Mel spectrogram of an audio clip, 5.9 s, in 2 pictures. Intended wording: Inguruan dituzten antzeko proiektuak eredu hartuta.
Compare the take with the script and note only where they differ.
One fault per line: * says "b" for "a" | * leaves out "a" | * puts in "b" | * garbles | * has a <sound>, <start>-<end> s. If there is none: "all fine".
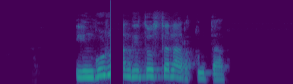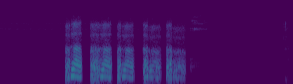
* has a dropout, 1.1-1.2 s
* leaves out "antzeko proiektuak eredu"
* has a laugh, 3.6-4.8 s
